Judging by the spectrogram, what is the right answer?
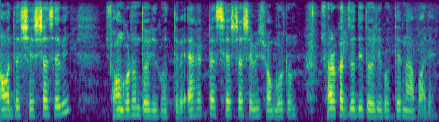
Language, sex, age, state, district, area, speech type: Bengali, male, 30-45, West Bengal, Birbhum, urban, spontaneous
